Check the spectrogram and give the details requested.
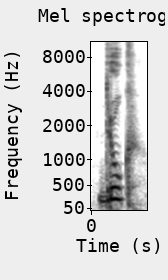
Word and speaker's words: друг: For example, G is pronounced as K in following words: друг, снег. Ж is pronounced as Sh, муж, еж.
